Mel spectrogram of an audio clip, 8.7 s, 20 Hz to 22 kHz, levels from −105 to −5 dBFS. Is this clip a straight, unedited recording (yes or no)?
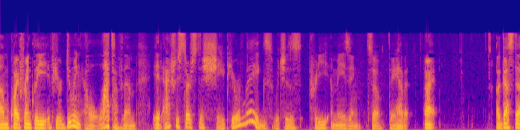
yes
